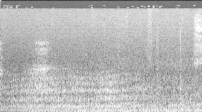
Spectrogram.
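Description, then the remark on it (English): A deep, steady rumbling roar of a computer-generated aeroplane in a film, low and continuous like thunder, holding at a constant moderate level throughout with no voices. “Uh, the aeroplane, uh, as I'm sure you have guessed, wasn't really there. Um, that's a CGI aeroplane”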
